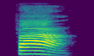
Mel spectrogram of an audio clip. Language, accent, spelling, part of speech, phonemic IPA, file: Swahili, Kenya, faa, verb, /ˈfɑː/, Sw-ke-faa.flac
- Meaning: 1. to fit 2. to be suitable or useful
